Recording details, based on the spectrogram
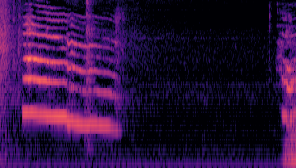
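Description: A black cat lets out one long, clear, close meow that fades away, followed by near silence and then a short low sound at the very end.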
